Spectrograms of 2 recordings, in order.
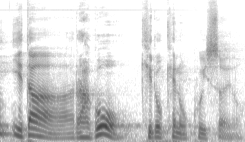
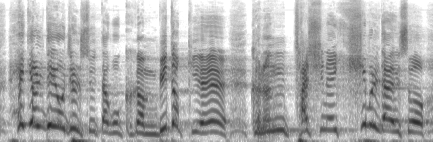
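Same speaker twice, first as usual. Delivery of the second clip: loud, higher impassioned preaching; preaching at full force; 9 semitones higher, 11 dB louder than usual. Acted. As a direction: drive it home with fervor. (열정적인 설교)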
